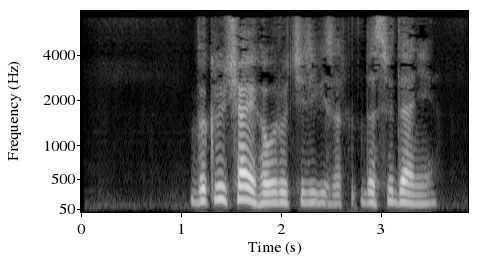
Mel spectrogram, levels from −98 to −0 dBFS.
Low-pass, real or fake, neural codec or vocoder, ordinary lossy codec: 7.2 kHz; fake; codec, 24 kHz, 0.9 kbps, DualCodec; MP3, 32 kbps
